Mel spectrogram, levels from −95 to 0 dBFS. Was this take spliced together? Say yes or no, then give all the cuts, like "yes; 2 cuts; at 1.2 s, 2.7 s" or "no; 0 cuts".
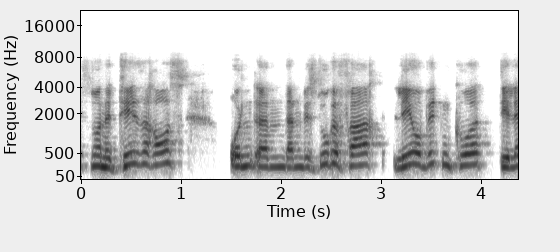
no; 0 cuts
